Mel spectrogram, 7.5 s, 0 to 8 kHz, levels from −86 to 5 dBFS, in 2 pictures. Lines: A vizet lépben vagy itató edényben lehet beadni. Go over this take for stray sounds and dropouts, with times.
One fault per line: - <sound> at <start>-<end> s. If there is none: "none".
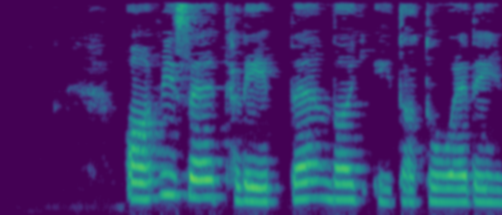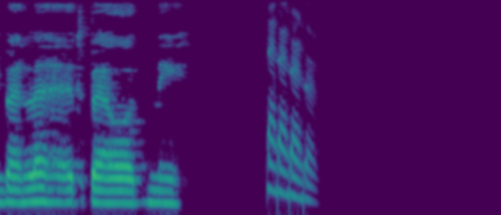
- chirp at 5.8-6.2 s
